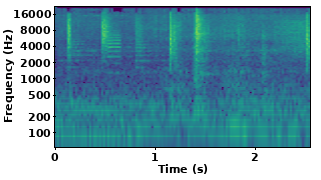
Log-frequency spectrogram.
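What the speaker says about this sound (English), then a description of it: "I'm actually surprised at how well this motor just idles" A Lexus SC300 engine idles steadily while the car creeps onto ramps, a loud, close, low rumble with a few brief higher scrapes and knocks over it.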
